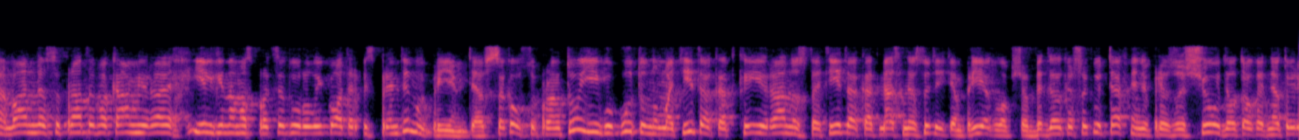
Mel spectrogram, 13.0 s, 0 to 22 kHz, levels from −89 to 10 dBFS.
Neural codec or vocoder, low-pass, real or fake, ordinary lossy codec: codec, 16 kHz, 4 kbps, FreqCodec, larger model; 5.4 kHz; fake; Opus, 64 kbps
